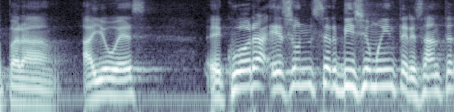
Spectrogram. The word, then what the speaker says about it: Quora: un servicio en internet que se llama cura así como se oye se escribe cura ahora el puntocom que también tiene su aplicativo para android y para ios quora es un servicio muy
